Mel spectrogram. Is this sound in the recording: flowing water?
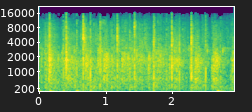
no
